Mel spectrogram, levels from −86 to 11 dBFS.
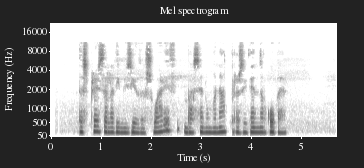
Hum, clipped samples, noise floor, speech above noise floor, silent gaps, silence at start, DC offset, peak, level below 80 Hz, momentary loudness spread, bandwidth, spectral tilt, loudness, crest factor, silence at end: none; under 0.1%; -63 dBFS; 35 dB; none; 0.55 s; under 0.1%; -10 dBFS; -72 dBFS; 5 LU; 11.5 kHz; -5 dB/octave; -29 LUFS; 20 dB; 1 s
